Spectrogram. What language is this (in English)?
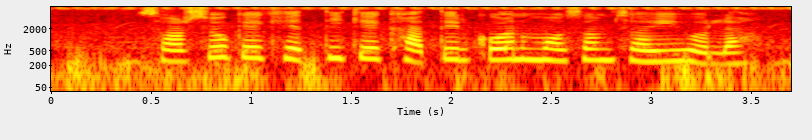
Bhojpuri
